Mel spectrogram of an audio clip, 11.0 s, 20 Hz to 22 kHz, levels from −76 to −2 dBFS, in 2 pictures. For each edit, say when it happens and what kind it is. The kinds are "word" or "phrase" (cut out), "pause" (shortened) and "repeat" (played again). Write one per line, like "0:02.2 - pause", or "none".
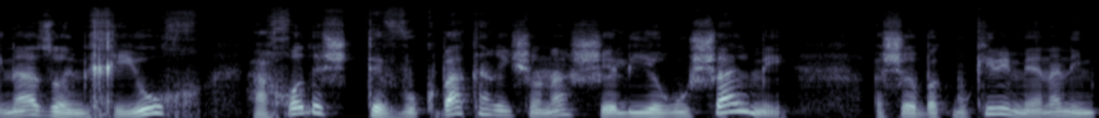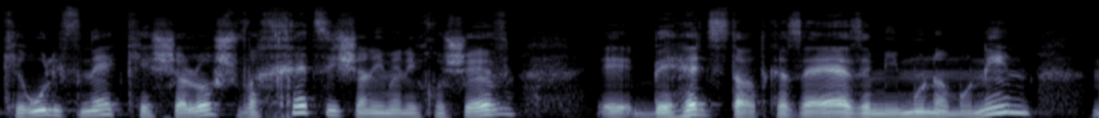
0:01.2 - pause
0:02.3 - word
